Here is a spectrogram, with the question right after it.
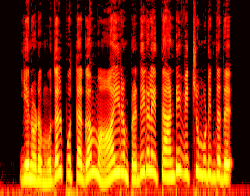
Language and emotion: Tamil, happy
